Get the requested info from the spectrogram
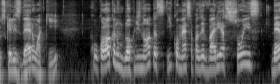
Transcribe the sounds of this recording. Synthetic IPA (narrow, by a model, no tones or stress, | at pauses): ʊskɪelɪzd̪ɛɾɐ̃w̃aki | kolɔkɐnũblɔkʊd͡ʒɪnɔt̪ɐzɪkomɛsɐfazeɾvaɾiasõj̃z | d̪ɛ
